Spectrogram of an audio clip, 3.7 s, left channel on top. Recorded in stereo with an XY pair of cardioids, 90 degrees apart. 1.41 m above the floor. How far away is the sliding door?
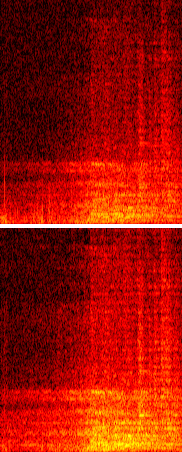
About 1.0 m.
